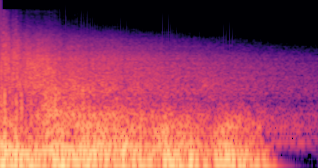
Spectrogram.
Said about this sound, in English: I have an explosion.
